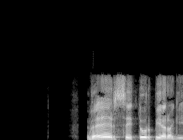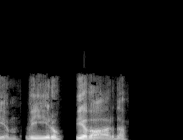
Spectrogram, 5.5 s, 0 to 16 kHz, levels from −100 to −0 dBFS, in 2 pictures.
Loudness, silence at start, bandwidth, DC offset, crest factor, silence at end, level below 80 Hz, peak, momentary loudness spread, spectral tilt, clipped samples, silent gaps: -14 LUFS; 1.3 s; 7.8 kHz; under 0.1%; 16 dB; 0.9 s; -56 dBFS; 0 dBFS; 17 LU; -5 dB/octave; under 0.1%; 3.08-3.12 s, 3.70-3.88 s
